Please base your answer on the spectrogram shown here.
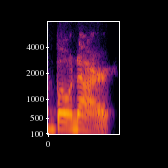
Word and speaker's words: Bonar: my name is bonard very important you spell my last name and pronounce it correctly it's Bonar it sounds like fancy French instead of very close to a dirty word that's awesome I have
